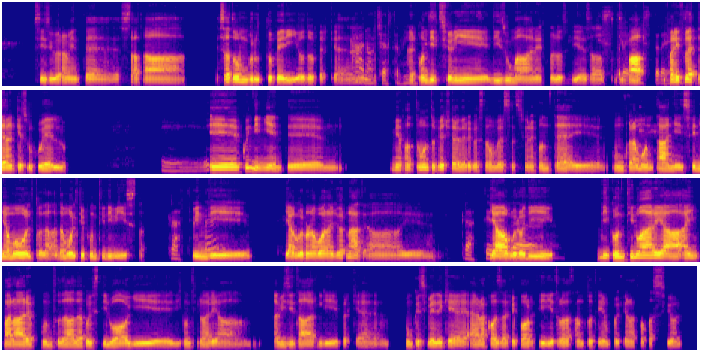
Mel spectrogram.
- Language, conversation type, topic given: Italian, podcast, Raccontami del tuo hobby preferito, dai?
- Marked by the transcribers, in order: unintelligible speech; "comunque" said as "munque"; tapping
